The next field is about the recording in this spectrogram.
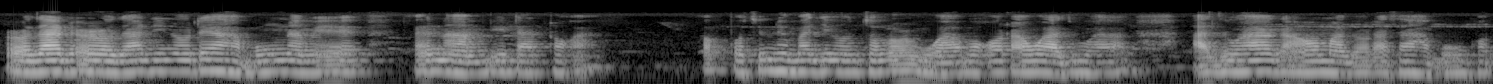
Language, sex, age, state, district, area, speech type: Assamese, female, 45-60, Assam, Dhemaji, urban, spontaneous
